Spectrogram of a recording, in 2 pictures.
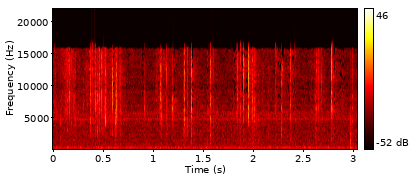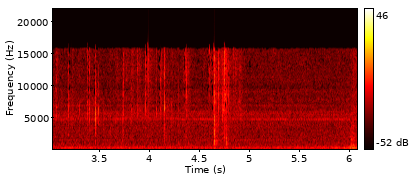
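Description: Plastic wrap crinkling, with small clicks and taps from a shrink-wrapped stack of clear hard-plastic Ultra PRO One Touch magnetic card holders being handled. A sharper click comes about four and a half seconds in.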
